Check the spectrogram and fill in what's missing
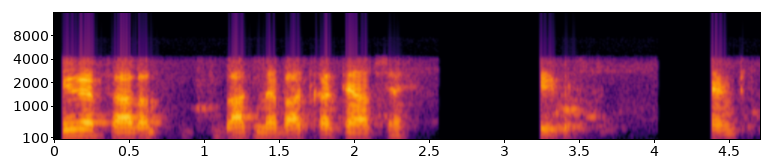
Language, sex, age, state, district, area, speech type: Urdu, male, 30-45, Uttar Pradesh, Gautam Buddha Nagar, urban, conversation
